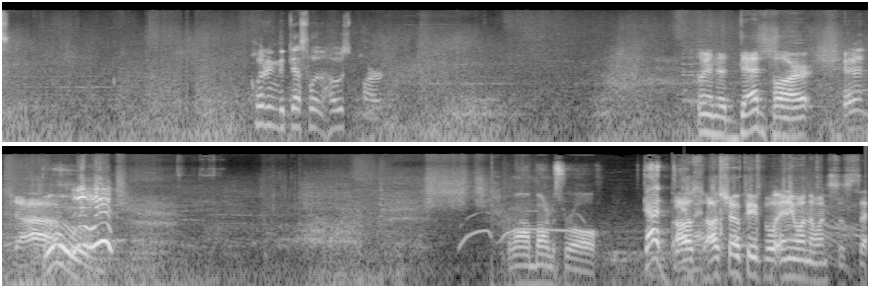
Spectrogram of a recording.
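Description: Magic spells whoosh and crackle in a battle.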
